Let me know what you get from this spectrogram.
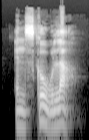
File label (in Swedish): "en skola", Swedish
